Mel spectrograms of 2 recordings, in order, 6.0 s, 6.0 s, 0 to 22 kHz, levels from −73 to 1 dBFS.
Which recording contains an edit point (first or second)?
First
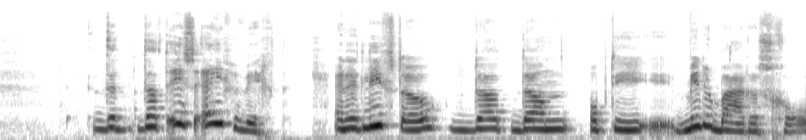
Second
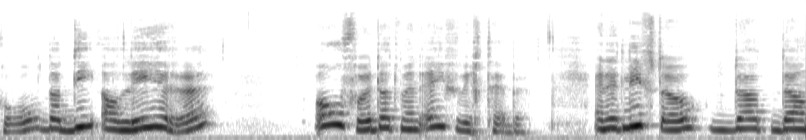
first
